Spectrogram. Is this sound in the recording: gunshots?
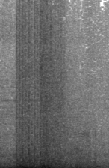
yes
